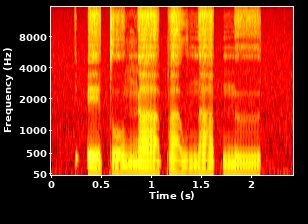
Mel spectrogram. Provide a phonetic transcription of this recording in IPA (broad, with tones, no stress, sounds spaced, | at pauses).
ʔ e˥˨ t̪ o˧˩ ŋ aː˥˨ p a˩˧ w n aː˧˩ p̚ n ɯː˧ t̚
